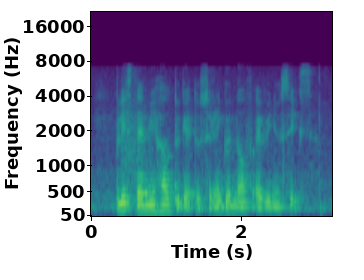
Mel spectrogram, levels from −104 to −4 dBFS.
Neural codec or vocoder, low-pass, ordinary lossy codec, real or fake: none; 7.2 kHz; none; real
